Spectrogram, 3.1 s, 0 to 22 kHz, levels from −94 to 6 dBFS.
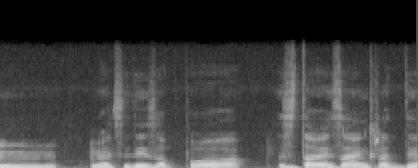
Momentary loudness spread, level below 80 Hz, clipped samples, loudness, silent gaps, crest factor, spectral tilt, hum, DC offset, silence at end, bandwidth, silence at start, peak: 8 LU; -48 dBFS; under 0.1%; -18 LUFS; none; 12 dB; -6 dB/octave; none; under 0.1%; 0 s; 15.5 kHz; 0 s; -4 dBFS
